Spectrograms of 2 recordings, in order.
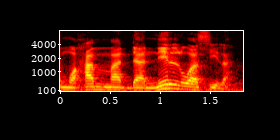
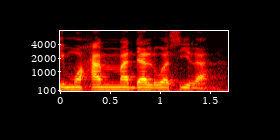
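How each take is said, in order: First: An n sound with a linking i is added. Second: The n sound is dropped before the article. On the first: The speaker calls it right. "Dia kena baca Muhammadanil wasilah" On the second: The speaker calls it wrong. "itu tak betul"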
